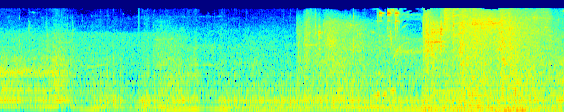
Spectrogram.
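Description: A game car's engine hums and revs.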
